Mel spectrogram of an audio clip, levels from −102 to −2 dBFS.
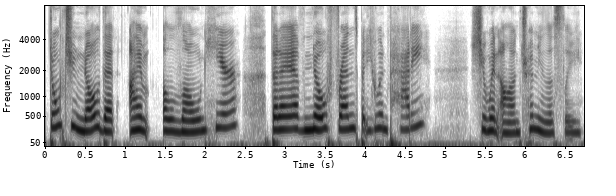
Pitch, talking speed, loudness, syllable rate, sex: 240 Hz, 180 wpm, -18 LUFS, 5.2 syllables/s, female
